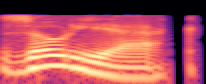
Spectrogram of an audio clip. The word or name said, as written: zodiac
